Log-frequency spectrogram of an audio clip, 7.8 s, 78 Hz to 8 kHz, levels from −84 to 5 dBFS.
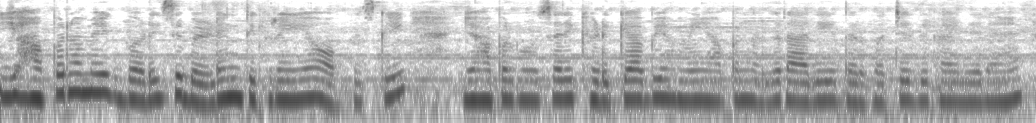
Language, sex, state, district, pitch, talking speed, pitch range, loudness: Hindi, female, Uttar Pradesh, Deoria, 190 Hz, 230 wpm, 185-200 Hz, -30 LUFS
